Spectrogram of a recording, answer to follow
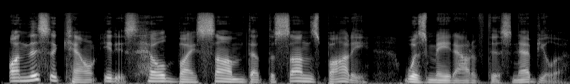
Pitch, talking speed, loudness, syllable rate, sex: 115 Hz, 190 wpm, -19 LUFS, 4.3 syllables/s, male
